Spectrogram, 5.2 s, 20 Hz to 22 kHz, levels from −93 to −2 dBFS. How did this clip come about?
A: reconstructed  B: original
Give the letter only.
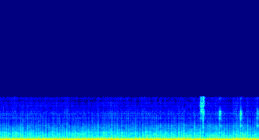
A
